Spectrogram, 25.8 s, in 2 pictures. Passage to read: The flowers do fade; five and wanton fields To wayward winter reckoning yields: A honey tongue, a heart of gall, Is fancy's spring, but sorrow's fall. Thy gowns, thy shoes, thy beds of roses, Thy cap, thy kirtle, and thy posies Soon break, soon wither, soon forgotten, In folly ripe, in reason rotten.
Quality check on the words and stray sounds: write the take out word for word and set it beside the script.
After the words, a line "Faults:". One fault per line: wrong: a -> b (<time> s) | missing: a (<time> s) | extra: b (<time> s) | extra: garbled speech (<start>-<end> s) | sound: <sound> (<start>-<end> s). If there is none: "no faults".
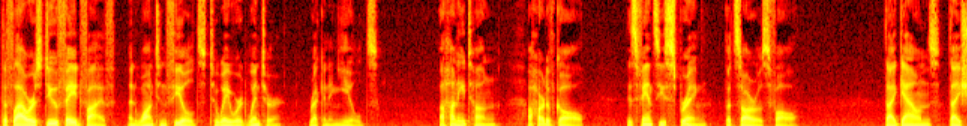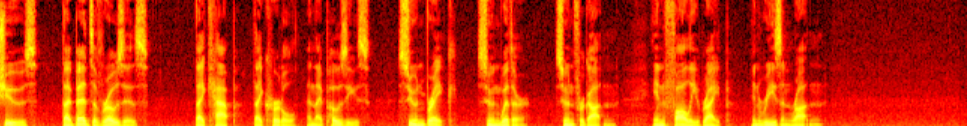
The flowers do fade; five and wanton fields To wayward winter reckoning yields: A honey tongue, a heart of gall, Is fancy's spring, but sorrow's fall. Thy gowns, thy shoes, thy beds of roses, Thy cap, thy kirtle, and thy posies Soon break, soon wither, soon forgotten, In folly ripe, in reason rotten.
Faults:
no faults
